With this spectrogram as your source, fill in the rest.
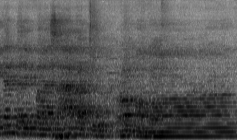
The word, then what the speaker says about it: Ramadan: Ramadan setelah huruf D ada alif bacanya panjang.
